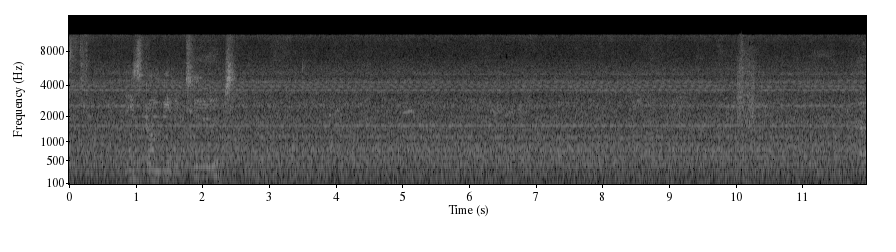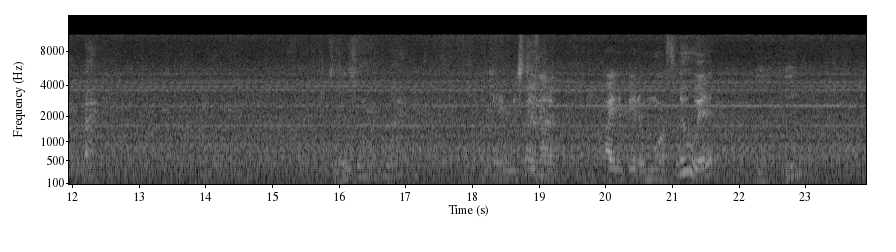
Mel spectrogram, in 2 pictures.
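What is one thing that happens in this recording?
A woman talks briefly and quietly nearby.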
